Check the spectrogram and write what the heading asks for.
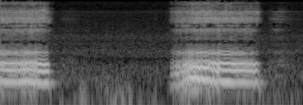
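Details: Adult Indian man: two loud, harsh, vibrating snores, each about a second long, separated by quiet pauses; heavy snoring.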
